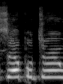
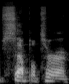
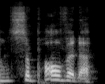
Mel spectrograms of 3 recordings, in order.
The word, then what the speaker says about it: Sepultura: right and you've heard Sepultura called that as well haven't you oh yeah absolutely people are just dumb just look at the name and sound it out the way it's spelled but no Sepulveda how do you come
